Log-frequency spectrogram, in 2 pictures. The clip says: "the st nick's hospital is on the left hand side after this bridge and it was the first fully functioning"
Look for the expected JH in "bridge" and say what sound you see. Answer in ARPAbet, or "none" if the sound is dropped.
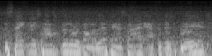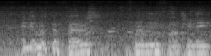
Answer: JH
